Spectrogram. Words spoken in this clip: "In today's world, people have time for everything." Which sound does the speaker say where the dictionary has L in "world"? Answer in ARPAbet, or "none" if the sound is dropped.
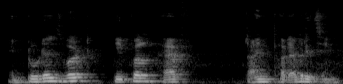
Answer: none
